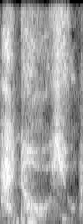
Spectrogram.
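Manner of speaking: whispered very softly. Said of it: "she whispers in my ear".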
